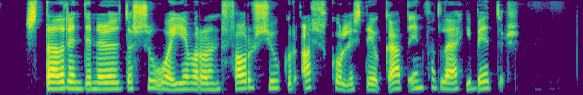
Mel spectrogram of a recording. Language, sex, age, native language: Icelandic, female, 20-29, Icelandic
